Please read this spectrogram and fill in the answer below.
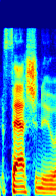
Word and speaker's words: Fashanu: So I have a faller as Olu Fashanu and Fashanu, actually.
